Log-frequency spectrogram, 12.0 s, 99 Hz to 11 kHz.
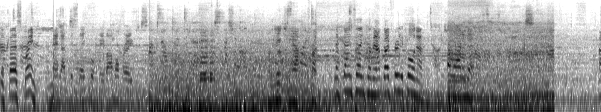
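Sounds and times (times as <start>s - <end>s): man's voice: 0.0s - 3.0s, 5.3s - 10.8s
car engine drone: 0.0s - 12.0s
road noise: 0.0s - 12.0s.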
